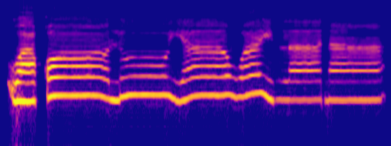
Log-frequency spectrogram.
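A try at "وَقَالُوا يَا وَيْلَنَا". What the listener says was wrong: Lanya pendek. Sekali lagi.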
